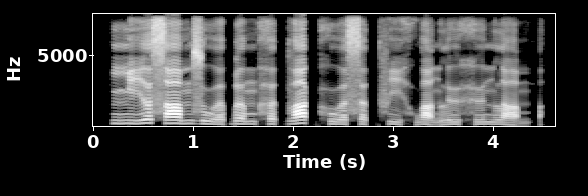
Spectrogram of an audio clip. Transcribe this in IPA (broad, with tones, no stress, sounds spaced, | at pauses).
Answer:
ɲ i˨˦ ə̯ s a˧ m z u˧˩ ə̯ ɓ ə˨˩ m h ə˨˩ t̚ v a˦˥ k̚ h u˨˩ ə̯ s ə˨˩ t̚ f i˨˩ h w a̰˧˨ n l ɨ˨˩ h ɨ˧ n l a̰˧˨ m ʔ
